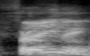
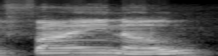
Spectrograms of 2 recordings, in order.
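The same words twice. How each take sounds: First: The l follows the n with no vowel. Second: A full vowel is heard between n and l. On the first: The speaker calls it right. "So I say final" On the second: The speaker calls it wrong. "instead of saying final"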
